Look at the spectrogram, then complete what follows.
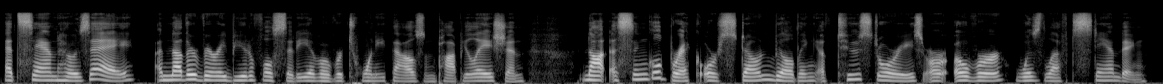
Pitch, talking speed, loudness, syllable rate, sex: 175 Hz, 140 wpm, -20 LUFS, 4.3 syllables/s, female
